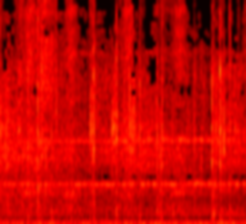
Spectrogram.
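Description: Electronic part of a saxophone-and-electronics piece: a loud, dense low rumble with irregular clattering clicks over it and a thin steady high tone held throughout.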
